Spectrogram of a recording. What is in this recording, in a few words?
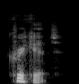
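"cricket", Australian English; pronunciations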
